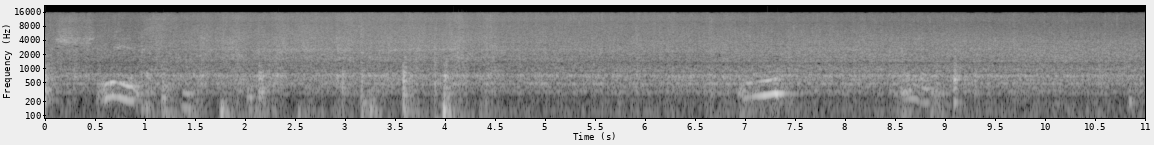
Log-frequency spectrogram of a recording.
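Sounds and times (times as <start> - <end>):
food sizzling in oil: 0.0 - 11.0
spatula knocking on pan: 1.0 - 4.3.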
